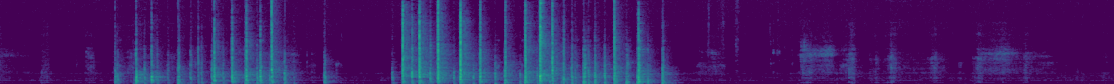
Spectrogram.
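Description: Dry saltine crackers being crunched and chewed close to the microphone: two long bouts of rapid crackly crunching, starting about a second and a half in and again about five seconds in, then fainter chewing near the end.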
